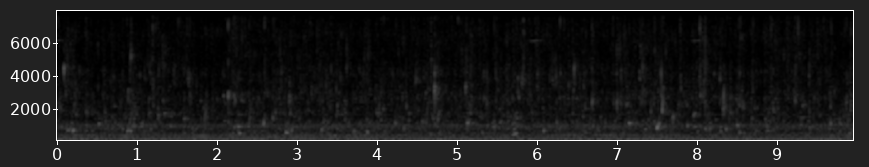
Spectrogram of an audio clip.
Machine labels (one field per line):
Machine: pump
